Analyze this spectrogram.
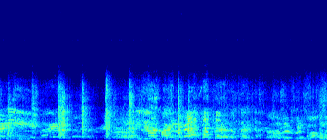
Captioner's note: crowd chattering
